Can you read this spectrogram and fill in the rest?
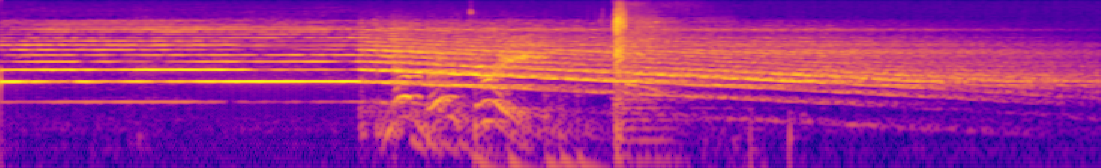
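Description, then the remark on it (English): A long wailing siren holds a loud, steady tone that slowly sinks in pitch across the whole stretch, with some muffled voices briefly underneath midway. “Oh, it's a Twister siren.”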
